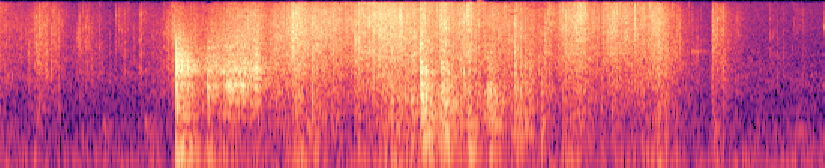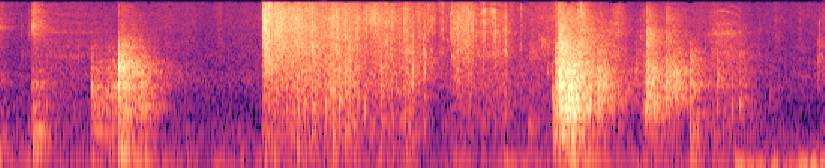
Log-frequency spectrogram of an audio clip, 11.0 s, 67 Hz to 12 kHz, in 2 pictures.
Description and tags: Collecting items off of a table and dumping them into a garbage bag. Recorded with a Sennheizer ME66 onto a Zoom H1 recorder.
